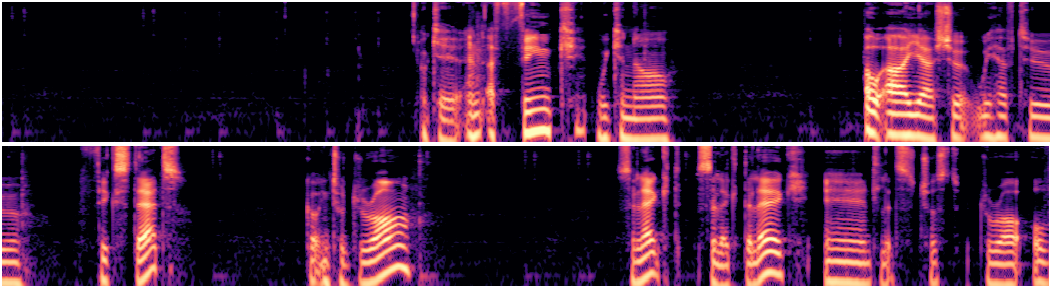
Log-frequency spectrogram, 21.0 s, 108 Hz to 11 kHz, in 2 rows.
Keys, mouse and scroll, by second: 0.1 click, 1.4 click, 1.8 middle click, 2.4-2.7 scroll down 1, 2.7-5.7 middle drag, 5.7-7.0 scroll down 2, 7.1-8.1 scroll down 3, 8.1-9.1 shift+middle drag, 9.1-9.6 scroll up 2, 10.2-12.6 shift+middle drag, 12.6-14.7 drag, 19.0-20.9 drag.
